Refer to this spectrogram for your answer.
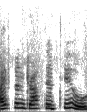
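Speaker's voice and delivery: said under the breath, really quiet and soft. Speaking in character during a game scene, said really quietly. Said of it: "really quietly".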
